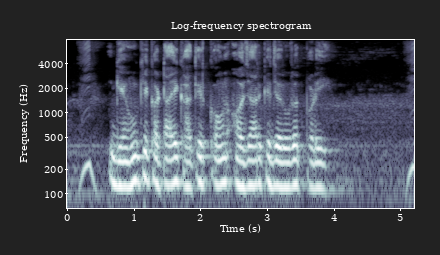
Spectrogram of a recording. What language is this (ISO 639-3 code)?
bho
